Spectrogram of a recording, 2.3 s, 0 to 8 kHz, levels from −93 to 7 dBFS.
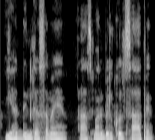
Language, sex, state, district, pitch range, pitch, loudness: Hindi, male, Jharkhand, Ranchi, 135-140 Hz, 135 Hz, -15 LUFS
